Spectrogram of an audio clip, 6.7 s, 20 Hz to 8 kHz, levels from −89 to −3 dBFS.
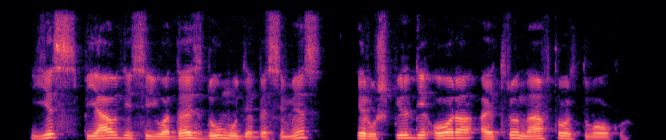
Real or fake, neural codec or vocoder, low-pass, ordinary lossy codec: real; none; 7.2 kHz; AAC, 48 kbps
